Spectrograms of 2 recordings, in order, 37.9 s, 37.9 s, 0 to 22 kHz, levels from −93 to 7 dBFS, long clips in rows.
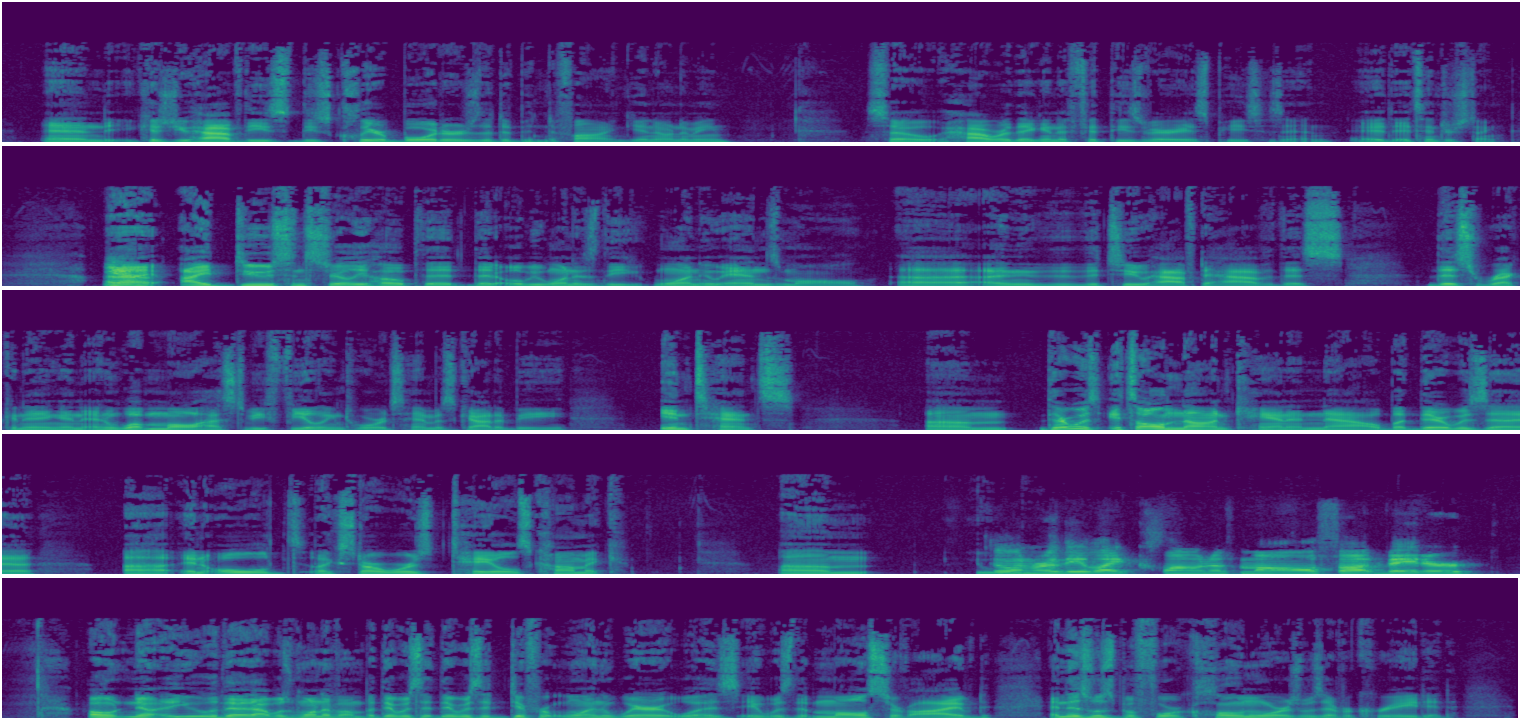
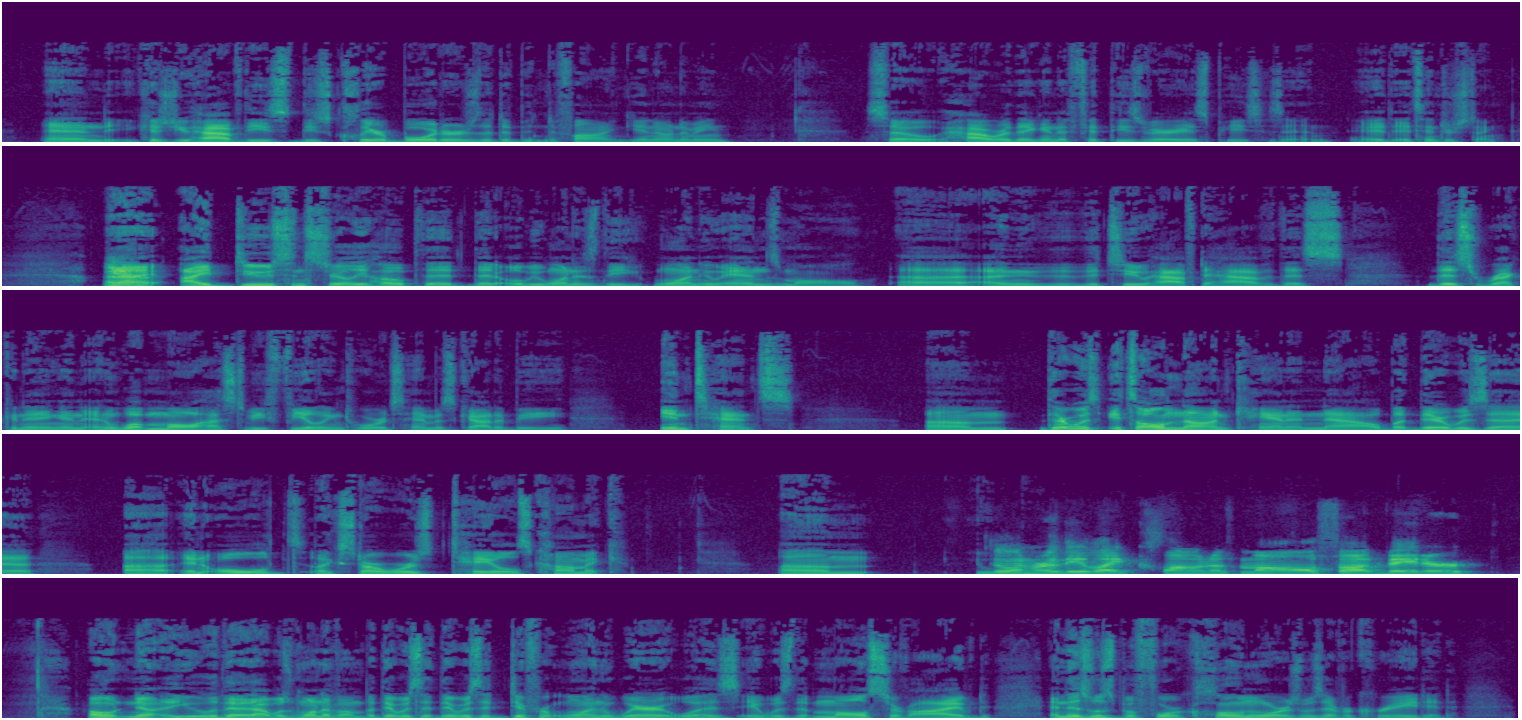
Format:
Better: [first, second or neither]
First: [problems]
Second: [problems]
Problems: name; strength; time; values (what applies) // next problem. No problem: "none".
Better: neither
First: none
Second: none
